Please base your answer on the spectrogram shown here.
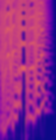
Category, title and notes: Sound effects > Electronic / Design
EXPERIMENTAL RUBBERY SYNTHETIC PROMPT
BEEP, BOOP, CHIPPY, CIRCUIT, COMPUTER, ELECTRONIC, EXPERIMENTAL, HARSH, HIT, INNOVATIVE, SHARP, SYNTHETIC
